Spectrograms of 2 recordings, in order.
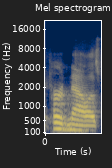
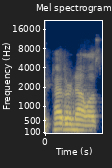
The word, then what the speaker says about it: Pedernales: uh and you know most people come to our winery they just say perdinalis we always you know say paternalis back but just insisting on the actual spelling but anyway it's stuck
